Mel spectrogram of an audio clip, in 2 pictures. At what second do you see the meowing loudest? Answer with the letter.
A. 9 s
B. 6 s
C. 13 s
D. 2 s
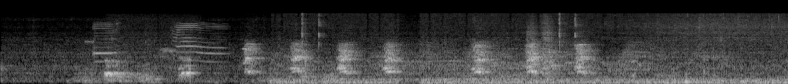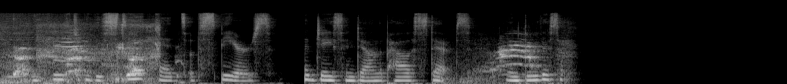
C.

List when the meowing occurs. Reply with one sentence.
You can hear the meowing from 0.8 to 2.3 s, from 7.9 to 8.9 s and from 12.2 to 13.7 s.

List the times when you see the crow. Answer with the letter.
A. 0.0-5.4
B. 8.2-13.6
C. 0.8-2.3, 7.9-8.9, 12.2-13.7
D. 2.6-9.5
D.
